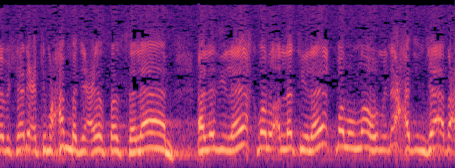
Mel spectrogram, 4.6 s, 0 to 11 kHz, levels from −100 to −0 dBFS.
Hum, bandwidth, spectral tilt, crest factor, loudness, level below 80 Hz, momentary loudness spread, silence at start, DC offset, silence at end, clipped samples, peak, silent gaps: none; 10.5 kHz; -6.5 dB/octave; 12 dB; -20 LUFS; -64 dBFS; 4 LU; 0 s; under 0.1%; 0 s; under 0.1%; -8 dBFS; none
